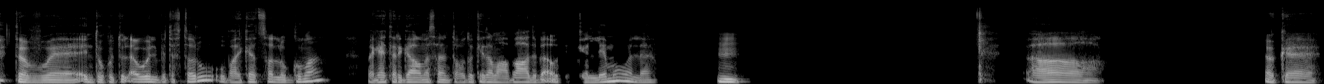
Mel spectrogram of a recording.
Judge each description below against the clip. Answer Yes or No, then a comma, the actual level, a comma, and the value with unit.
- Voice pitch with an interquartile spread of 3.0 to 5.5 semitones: No, narrow, 2.4 semitones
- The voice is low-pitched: Yes, low, 105 Hz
